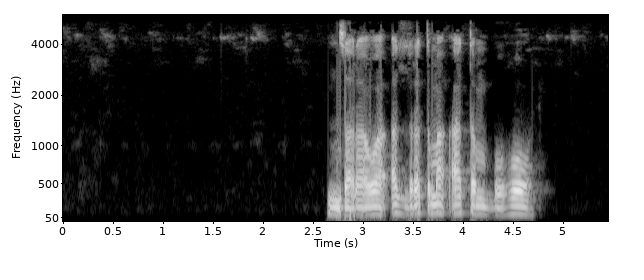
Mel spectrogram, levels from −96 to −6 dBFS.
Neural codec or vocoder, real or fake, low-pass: none; real; 5.4 kHz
